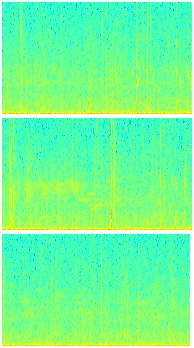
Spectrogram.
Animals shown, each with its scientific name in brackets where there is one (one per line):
Ovenbird (Seiurus aurocapilla)
Wood Thrush (Hylocichla mustelina)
